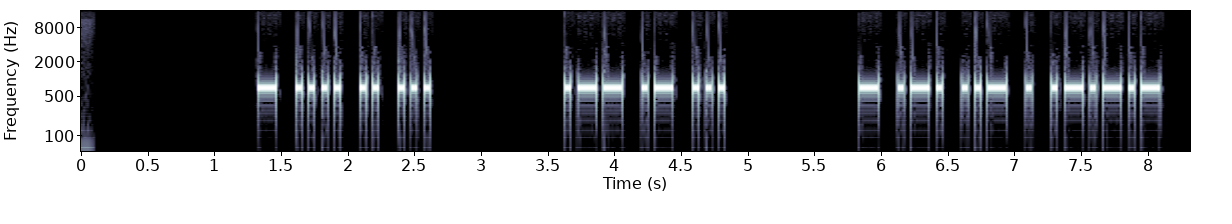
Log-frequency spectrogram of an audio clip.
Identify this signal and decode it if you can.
Morse code, heard as a keyed tone, about 25 wpm, 700 Hz. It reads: THIS WAS TRUE.
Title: 3x Word-Spacing - Sentences from Top 400 Words - 25wpm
